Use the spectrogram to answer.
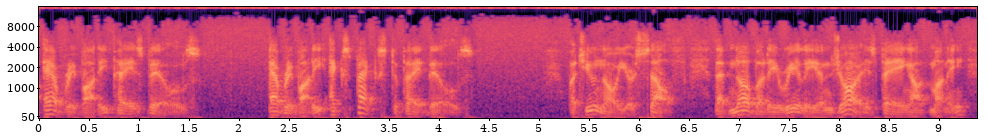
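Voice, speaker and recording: A man narrates a 1940s corporate training film in a low, expressive voice. He is earnest and instructive, speaking straight to the viewer. The old soundtrack carries a faint hiss. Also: rough recording.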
